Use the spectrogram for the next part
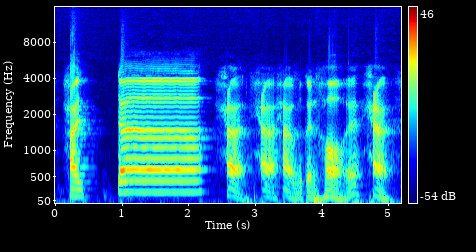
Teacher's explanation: Hatta dipanjangkan 4 atau 5 harakat.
